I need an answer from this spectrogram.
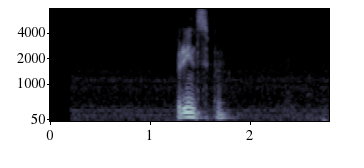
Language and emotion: Russian, neutral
